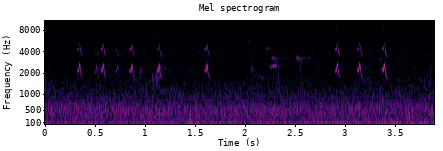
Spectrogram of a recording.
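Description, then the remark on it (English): Two crossbills, a male and a female up in the trees, repeat short, clipped toop calls, about ten in quick bursts with brief pauses, fairly high-pitched and clear over a steady low rumble of background noise. No one speaks. “And both birds are tooping now, pointing at the male here.”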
